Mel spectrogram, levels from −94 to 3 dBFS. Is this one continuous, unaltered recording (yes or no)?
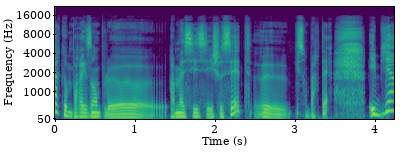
no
